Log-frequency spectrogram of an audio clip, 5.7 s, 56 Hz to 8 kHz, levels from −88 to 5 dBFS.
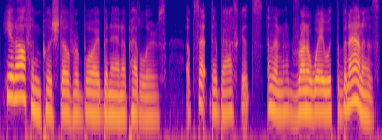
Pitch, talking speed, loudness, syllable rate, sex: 160 Hz, 200 wpm, -19 LUFS, 5.5 syllables/s, female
